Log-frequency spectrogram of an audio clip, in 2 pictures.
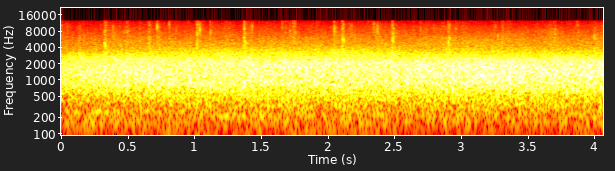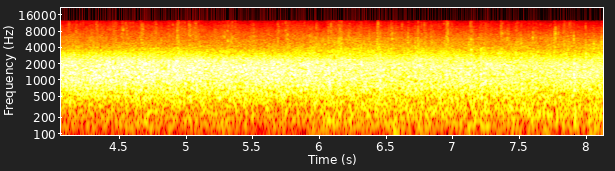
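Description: Audience applauding: a steady, even round of clapping from a large seated crowd.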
